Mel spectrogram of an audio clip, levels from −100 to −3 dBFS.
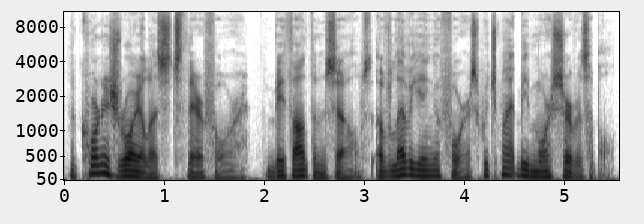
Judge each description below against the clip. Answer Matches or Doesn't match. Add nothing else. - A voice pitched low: Matches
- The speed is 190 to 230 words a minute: Doesn't match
